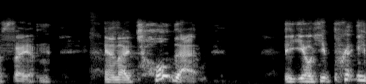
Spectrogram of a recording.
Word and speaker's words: Phaeton: And I said, it's Phaeton, isn't it? It's not pronounced the way that the Greek god is. And he goes, oh no, it's Phaeton. And I called the Peterson Automotive Museum, and they said, it is absolutely a Phaeton.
